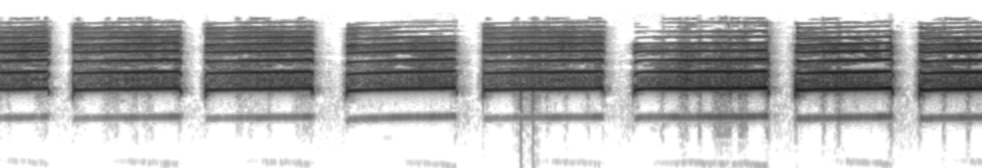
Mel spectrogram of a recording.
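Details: A falcon's loud, shrill screeching: eight sustained, even-pitched notes in quick succession, each just under a second, broken by brief silences.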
